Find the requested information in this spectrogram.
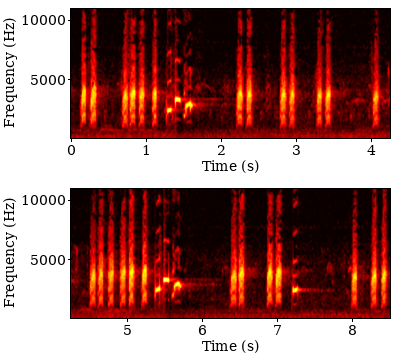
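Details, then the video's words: Rival-directed calling by a sooty-headed bulbul, mostly rapid clusters of harsh chattering notes with an occasional short whistled phrase, continuing steadily throughout. "Suara burung Kutilang Gacor memanggil lawan"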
